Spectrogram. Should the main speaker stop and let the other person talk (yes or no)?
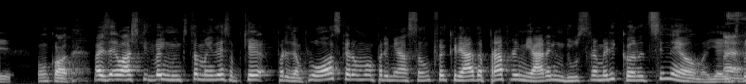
no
